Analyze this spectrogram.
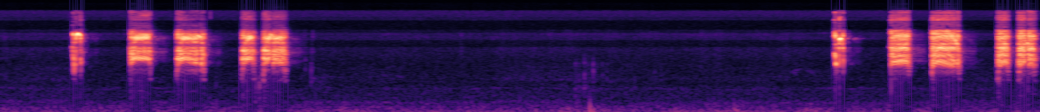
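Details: Calling contest of Black francolins in Pakistan: a grating phrase of a short note followed by several harsh rasping notes, a pause of about four seconds, then the same phrase repeated.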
